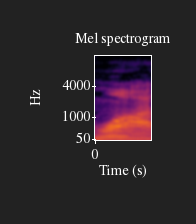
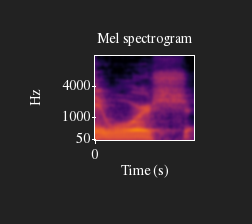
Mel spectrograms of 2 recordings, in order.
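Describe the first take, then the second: First: "wash" plain, no r, wahsh; corrected wash. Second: "warsh" with an r slipped in, wahrsh; Southern warsh with an r. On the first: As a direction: say "wash" the standard way. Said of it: "forced myself to start saying". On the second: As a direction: say "warsh" like his mom, with an r before sh. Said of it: "that's how my mom used to say it". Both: Shown as a demonstration.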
